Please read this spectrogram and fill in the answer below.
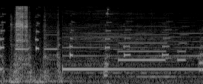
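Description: Electronic beeps and held tones at several different pitches, switching on and off and overlapping, with a brief burst of hiss just after the start.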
